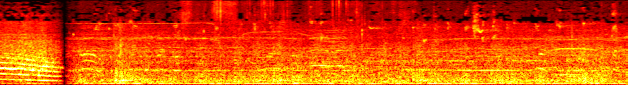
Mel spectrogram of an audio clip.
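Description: Basketball arena game sound: a steady crowd murmur with a basketball bouncing on the hardwood court. It starts abruptly less than a second in, after a commentator's voice breaks off.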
